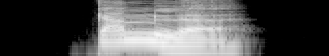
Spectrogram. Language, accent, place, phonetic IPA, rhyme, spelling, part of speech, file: German, Germany, Berlin, [ˈɡamlə], -amlə, gammle, verb, De-gammle.ogg
- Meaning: inflection of gammeln: 1. first-person singular present 2. first/third-person singular subjunctive I 3. singular imperative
